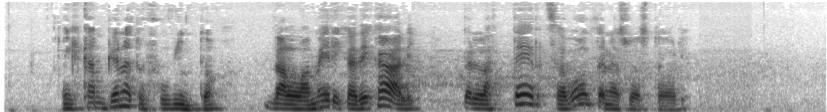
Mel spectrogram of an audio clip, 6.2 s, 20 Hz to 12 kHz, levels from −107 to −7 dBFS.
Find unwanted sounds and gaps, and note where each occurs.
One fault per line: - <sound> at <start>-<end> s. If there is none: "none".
none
